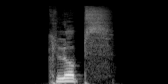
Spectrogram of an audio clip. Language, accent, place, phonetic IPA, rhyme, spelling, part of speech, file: German, Germany, Berlin, [klʊps], -ʊps, Klubs, noun, De-Klubs.ogg
- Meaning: 1. genitive singular of Klub 2. plural of Klub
